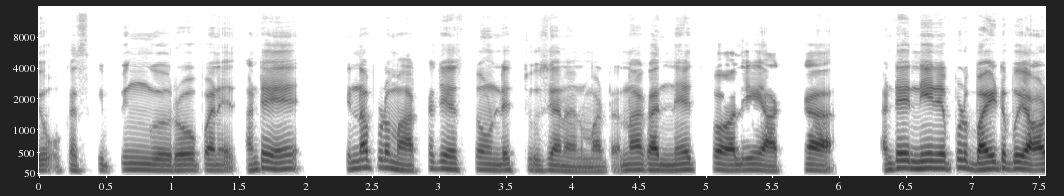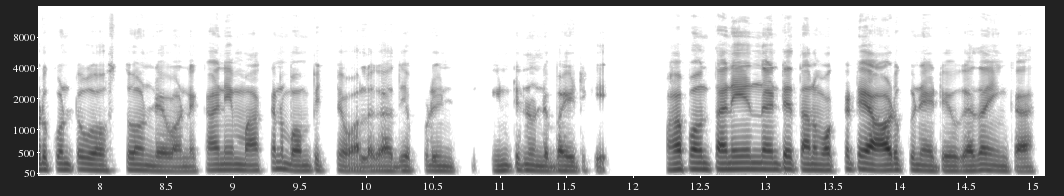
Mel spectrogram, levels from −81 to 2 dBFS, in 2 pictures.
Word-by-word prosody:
ఒక 115 - -9
skipping 125 +2 -5 0.2
rope 115 0 0
అనేది, 115 - -5
అంటే 150 +6 +1 0.6
చిన్నప్పుడు 165 +3 -1
మా - - +2
అక్క 115 - -28
చేస్తూ 135 -1 -2
ఉండేది 120 0 -3
చూశాననమాట. 95 -6 -3 0.2
నాకు 125 0 +1
అది 115 - -2
నేర్చుకోవాలి 125 -2 +1 0.2
అక్క - - -29 0.6
అంటే 160 +5 +2
నేనెప్పుడు 160 +1 +2
బయట 145 +4 +6
పోయి 145 -2 +6
ఆడుకుంటూ 125 +1 +1
వస్తూ 115 0 -3
ఉండేవాడిని 95 -3 -2
కానీ 120 +1 0
మా 110 - 0
అక్కని 145 +3 -5
పంపించేవాళ్ళు 105 -3 -3
కాదు 100 0 -3
ఎప్పుడు 105 0 -7
ఇన్ 95 - -4 0.4
ఇంటి 110 +3 -4
నుండి 105 -3 -1
బయటికి. 100 -3 -3 0.5
పాపం 135 +1 +3
తను 135 0 +4
ఏందంటే 140 0 +2
తను 125 -1 +2
ఒక్కటే 135 +6 -3
ఆడుకునేటివి 110 -4 +1
కదా 120 +3 +1
ఇంకా 95 -2 -1
120 Hz, 160 wpm, -24 LUFS, 110-135 Hz, 0.6 s, బయట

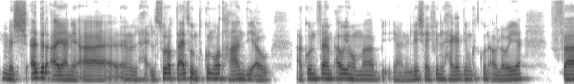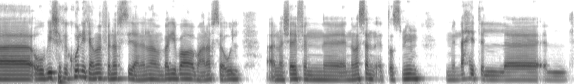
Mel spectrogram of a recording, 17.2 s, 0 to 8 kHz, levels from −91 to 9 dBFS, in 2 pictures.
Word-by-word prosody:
مش 115 -5 0
قادر 145 +2 +5
أ 115 - +5
يعني 110 -1 +4
آآ 105 +2 0
الح 110 +2 -7
الصورة 110 +6 +2
بتاعتهم 135 -1 +2
تكُون 130 +2 -2
واضحة 130 -3 0
عندي 120 0 0
أو 100 -1 -3 0.4
أكُون 125 +4 0
فاهم 125 0 +2
أوي 130 0 +3
هُم 110 -2 0
ب 105 - -9
يعني 100 -1 -9
ليه 115 +4 -2
شايفين 120 +1 -3
الحاجات 115 0 -1
دي 115 - -5
ممكن 115 +1 -6
تكُون 125 0 -6
أولويّة 110 +3 -1 0.4
ف - - -4 0.6
وبيشكّكوني 145 +6 +2
كمان 135 0 +1
في 130 -1 -4
نَفْسي، 130 0 -2
يعني 105 -2 -2
أنا 110 - -4
لما 115 - -2
باجي 120 +3 -1
باقعُد 125 -2 +2
مع 100 -2 -4
نَفْسي 115 +3 -4
أقول: 115 +2 -3 0.4
"أنا 105 -1 -3
شايف 125 +3 -1
إن 110 -1 -4
إن 105 -1 -3
مثلًا 120 -1 -2
التصميم 125 +4 -3 0.4
من 105 0 -12
ناحية 125 +1 -4
ال 105 -2 -6 0.6
ال 100 -1 -10
115 Hz, 165 wpm, -24 LUFS, 105-125 Hz, 0.6 s, قادر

